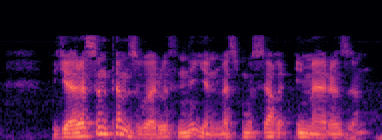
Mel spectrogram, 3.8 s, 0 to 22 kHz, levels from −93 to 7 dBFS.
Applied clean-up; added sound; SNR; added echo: none; none; none; none.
